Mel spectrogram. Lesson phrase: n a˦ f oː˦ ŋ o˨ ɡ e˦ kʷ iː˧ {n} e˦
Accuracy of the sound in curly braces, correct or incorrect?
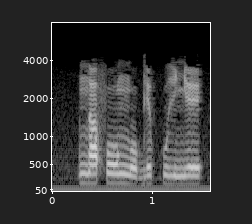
incorrect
